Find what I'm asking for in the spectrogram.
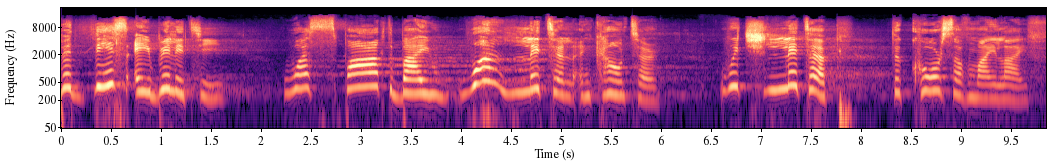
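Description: The voice is raised and projected, moving at a very slow pace with very wide pitch swings. The background is quiet. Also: woman, extremely high pitch for a woman. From Algeria. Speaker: graduating student giving commencement speech. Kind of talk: graduation speech, earnest and polished, delivered to an audience. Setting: stage with audience. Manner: formal. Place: stage. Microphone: podium.

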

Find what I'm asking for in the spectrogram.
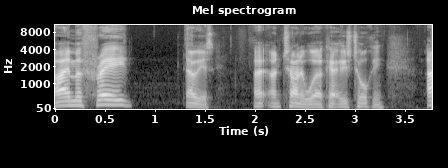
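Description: An unforced reading voice in a quiet setting

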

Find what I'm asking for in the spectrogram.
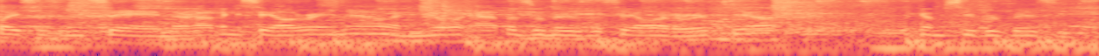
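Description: Music playing behind a man's very fast speech. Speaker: vlogger. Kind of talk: casual vlog chat. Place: shop. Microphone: phone near.

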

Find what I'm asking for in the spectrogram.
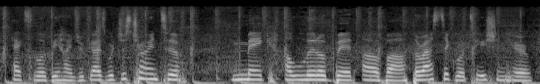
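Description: A woman speaks at a moderate pace, dry with no echo. Clear music plays in the background. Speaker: fitness instructor. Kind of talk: workout class instruction. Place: gym.

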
